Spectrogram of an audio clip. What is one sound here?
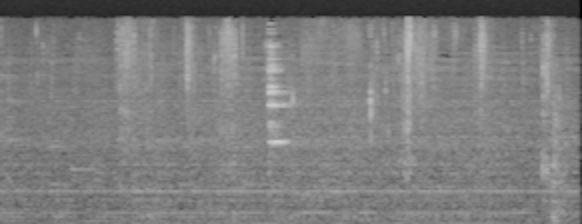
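A young man chews and smacks his lips.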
